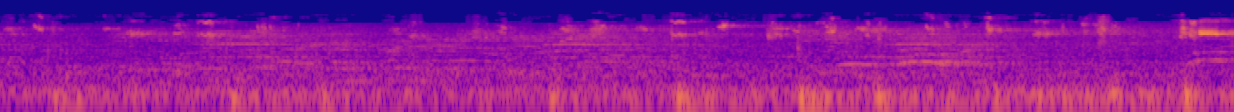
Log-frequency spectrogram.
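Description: A basketball being dribbled on a hardwood court in a large arena, with a low thud roughly every half second, short high squeaks from sneakers, and a faint crowd murmur behind.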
